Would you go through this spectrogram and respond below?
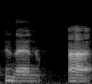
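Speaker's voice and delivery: ordinary talk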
